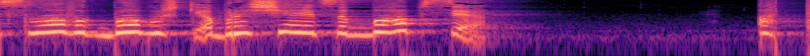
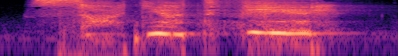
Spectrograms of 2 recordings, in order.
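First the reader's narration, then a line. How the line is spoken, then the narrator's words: Horrified whisper. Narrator (Russian): С ужасом прошептала Лена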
